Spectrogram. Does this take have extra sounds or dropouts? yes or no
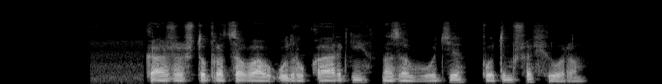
no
